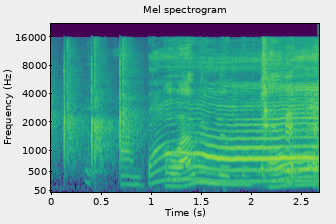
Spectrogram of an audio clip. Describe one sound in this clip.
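A young woman shouts excitedly.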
